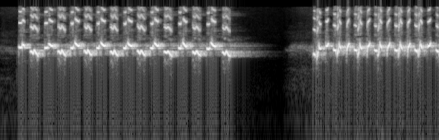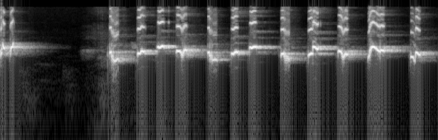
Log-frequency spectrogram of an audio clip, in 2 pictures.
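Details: Sooty-headed bulbul (trucukan), long rolling song used to lure other birds into singing: fast buzzy chattering bursts around two seconds long, then a series of short, clear, descending whistled notes repeated quickly.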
